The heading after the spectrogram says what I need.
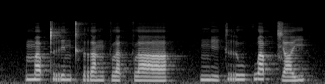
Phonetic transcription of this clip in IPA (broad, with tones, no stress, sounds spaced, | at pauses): m a˦˥ p̚ t r i˧ n kʰ r a˧ ŋ k l a˨˩ t̚ k l aː˧ | ŋ iː˩˦ k r uː˧ k w a˥˩ p̚ t͡ɕ a˦˥ j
